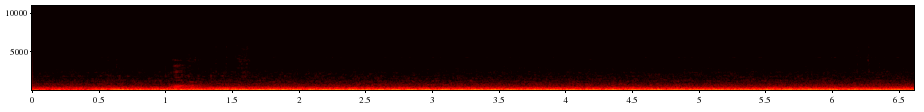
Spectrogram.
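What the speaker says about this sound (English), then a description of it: "this guy wanted to pass me and then realized that a car was coming the other way" Cars on a two-way road heard from inside a moving vehicle, a steady low engine and road rumble with a brief rise as another car approaches and passes, no talk.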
